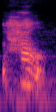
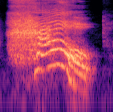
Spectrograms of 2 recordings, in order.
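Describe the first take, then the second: First: It is said with a rising, questioning tune. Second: It is said loudly, as an urgent exclamation.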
